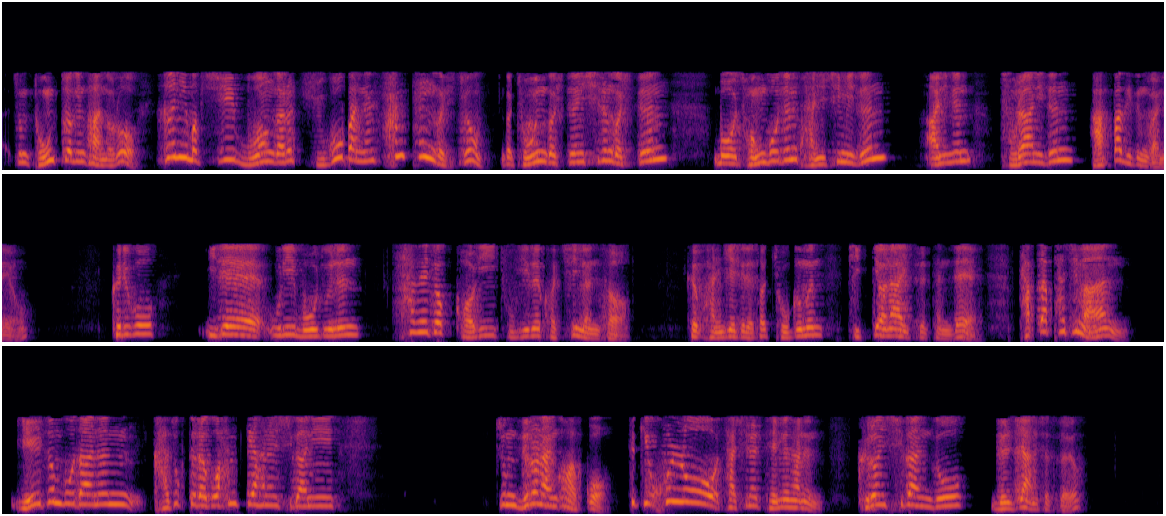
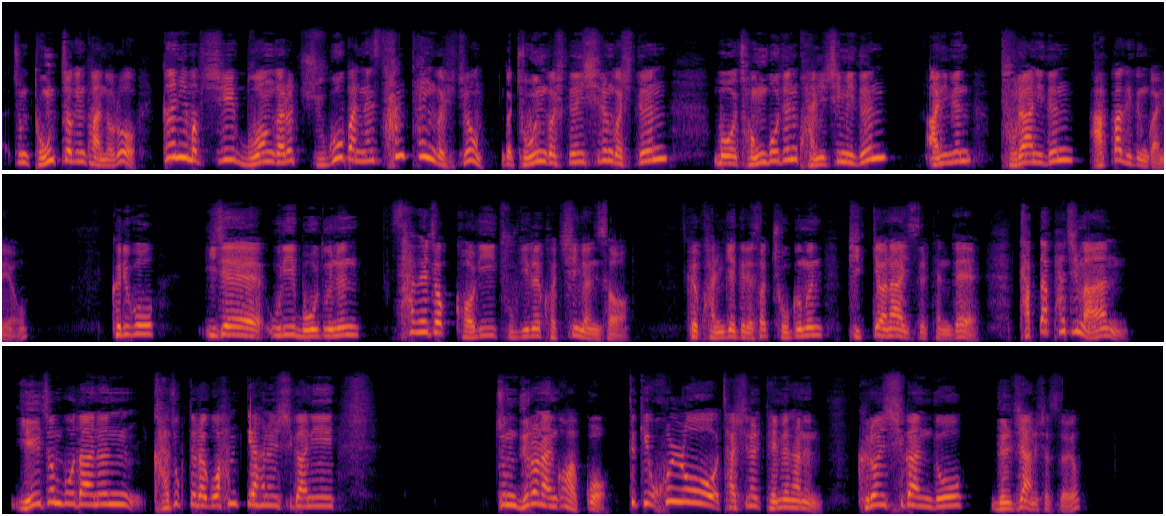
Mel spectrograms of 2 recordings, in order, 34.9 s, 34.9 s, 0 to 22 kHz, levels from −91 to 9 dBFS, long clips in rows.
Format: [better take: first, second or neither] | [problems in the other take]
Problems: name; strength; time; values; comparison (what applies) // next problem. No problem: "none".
second | garbled, watery; badly; nothing above 4 kHz; slightly in the second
